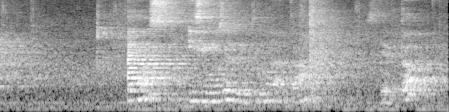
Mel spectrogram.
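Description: A woman's voice, starting about a second in after a quiet opening and carrying on until near the end, with no clear words.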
